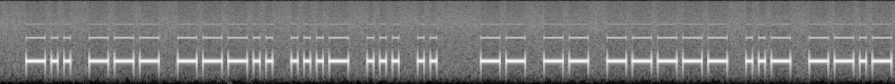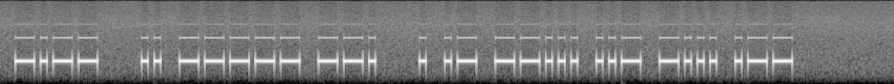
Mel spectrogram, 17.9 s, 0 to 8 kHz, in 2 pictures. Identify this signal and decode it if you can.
Morse code, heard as a keyed tone, machine-sent, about 19 wpm, 700 Hz. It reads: DO8VSI MM0UQY I0G EA7UBW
